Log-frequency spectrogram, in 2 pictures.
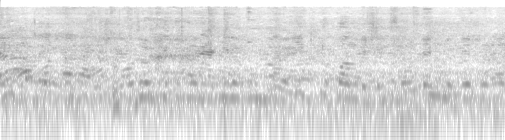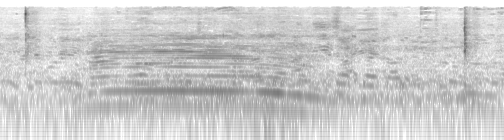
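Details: Large Sahiwal cattle at the busy Hazratpur market, Bangladesh, before Qurbani: background chatter, then one drawn-out, slightly falling moo lasting about two seconds, followed by more talk.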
